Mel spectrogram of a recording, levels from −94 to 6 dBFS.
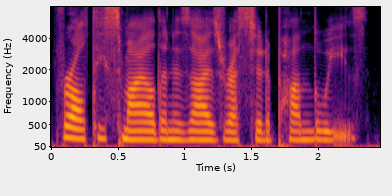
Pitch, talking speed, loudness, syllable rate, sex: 185 Hz, 195 wpm, -18 LUFS, 5.9 syllables/s, female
